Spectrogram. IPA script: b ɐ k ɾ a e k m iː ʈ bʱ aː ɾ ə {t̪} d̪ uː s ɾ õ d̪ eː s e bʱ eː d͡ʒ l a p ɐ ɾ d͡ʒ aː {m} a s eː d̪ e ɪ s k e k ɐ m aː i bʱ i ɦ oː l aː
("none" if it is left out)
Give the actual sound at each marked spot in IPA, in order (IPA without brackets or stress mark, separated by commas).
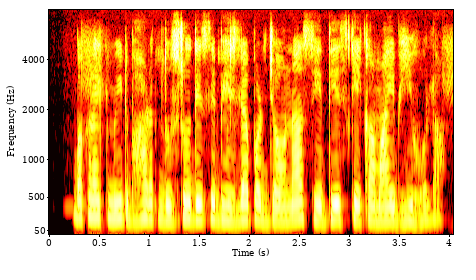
t̪, n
